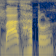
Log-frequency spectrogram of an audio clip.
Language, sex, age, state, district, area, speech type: Assamese, male, 30-45, Assam, Lakhimpur, rural, spontaneous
